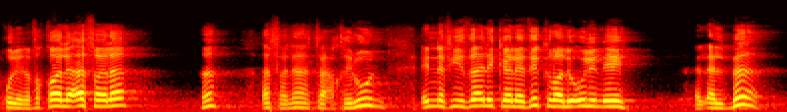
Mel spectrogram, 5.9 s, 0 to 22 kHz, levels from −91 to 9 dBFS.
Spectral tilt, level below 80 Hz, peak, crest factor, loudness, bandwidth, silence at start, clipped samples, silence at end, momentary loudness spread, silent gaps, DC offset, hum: -4.5 dB/octave; -58 dBFS; 0 dBFS; 16 dB; -17 LUFS; 10 kHz; 0.05 s; under 0.1%; 0.2 s; 12 LU; none; under 0.1%; none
